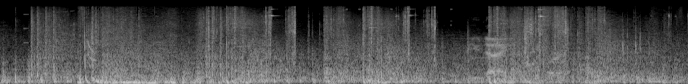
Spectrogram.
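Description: An explosion booms and roars.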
